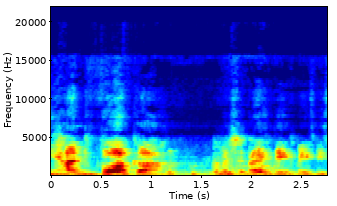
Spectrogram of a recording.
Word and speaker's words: Handwerker: They call it, or Germany, they call it a hand worker, which I think makes me sound like I give hand jobs for a living. My German friend said it's because I'm mispronunciating. It should be Handwerker, which I think makes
